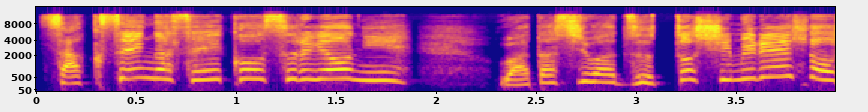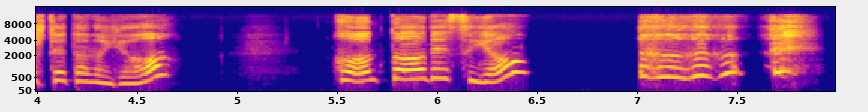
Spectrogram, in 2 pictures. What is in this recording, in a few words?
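WIN Japanese, Voice; GF Alarm; F2000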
